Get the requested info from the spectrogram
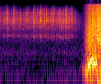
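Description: A handful of about a dozen six-sided dice shaken in cupped hands, a fast rattle of small clicks. Near the end comes a short loud burst as they are thrown onto the table.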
